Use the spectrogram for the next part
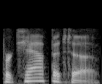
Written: per capita

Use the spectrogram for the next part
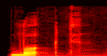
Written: booked

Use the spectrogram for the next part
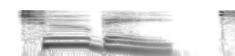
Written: tubate

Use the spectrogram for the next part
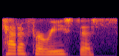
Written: cataphoresis

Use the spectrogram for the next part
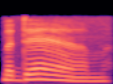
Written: madame

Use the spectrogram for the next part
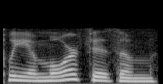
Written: pleomorphism

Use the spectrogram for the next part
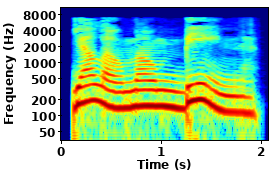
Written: yellow mombin

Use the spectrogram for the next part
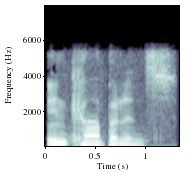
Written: incompetence

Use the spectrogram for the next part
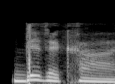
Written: diddikai

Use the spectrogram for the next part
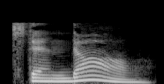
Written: Stendhal

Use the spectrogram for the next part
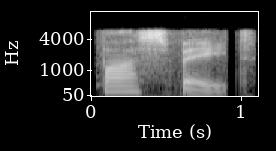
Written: phosphate

